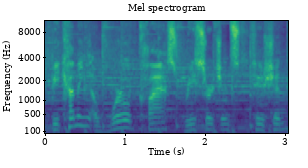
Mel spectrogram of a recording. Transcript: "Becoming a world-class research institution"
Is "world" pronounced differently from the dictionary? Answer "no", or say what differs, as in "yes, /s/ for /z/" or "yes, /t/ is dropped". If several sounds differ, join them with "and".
no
